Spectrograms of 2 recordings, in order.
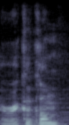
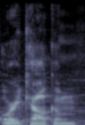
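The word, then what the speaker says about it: Orichalcum: game it's like oh so that's how it's pronounced because i always called it urikakum but uh oricalcum makes a bit more sense um so do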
